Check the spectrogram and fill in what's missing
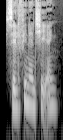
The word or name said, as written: selvfinansiering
